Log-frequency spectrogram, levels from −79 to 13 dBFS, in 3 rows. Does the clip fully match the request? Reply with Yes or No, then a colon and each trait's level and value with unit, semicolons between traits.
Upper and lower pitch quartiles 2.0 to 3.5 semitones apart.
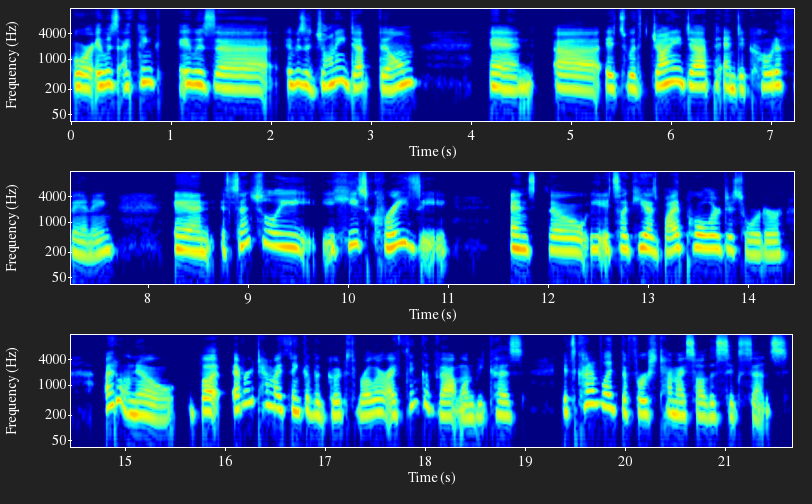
No: average, 4.2 semitones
